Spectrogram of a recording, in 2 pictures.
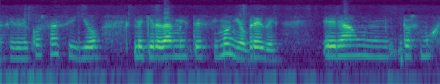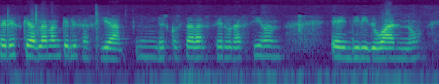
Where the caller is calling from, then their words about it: Zaragoza, Aragon, Spain; de Zaragoza.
